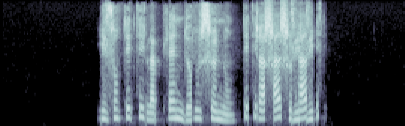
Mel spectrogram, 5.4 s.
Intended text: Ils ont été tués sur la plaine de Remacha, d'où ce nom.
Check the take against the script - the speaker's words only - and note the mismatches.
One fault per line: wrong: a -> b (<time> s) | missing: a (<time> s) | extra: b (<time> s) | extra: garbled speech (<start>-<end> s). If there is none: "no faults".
missing: tués sur (1.9 s)
missing: Remacha (2.5 s)
extra: garbled speech (3.2-4.4 s)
